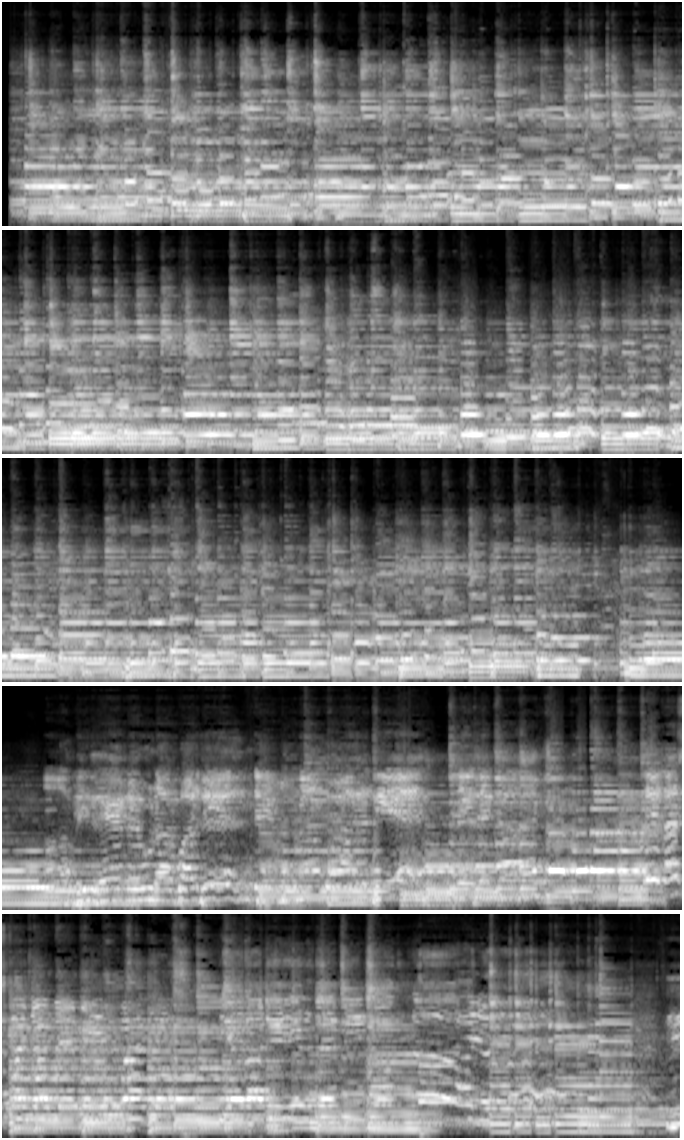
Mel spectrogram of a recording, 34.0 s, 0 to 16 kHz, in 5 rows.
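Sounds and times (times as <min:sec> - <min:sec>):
acoustic guitars strumming: 0:00.1 - 0:33.9
man singing: 0:20.8 - 0:33.9.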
